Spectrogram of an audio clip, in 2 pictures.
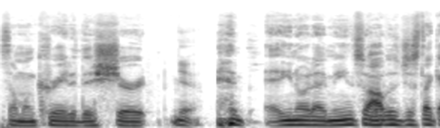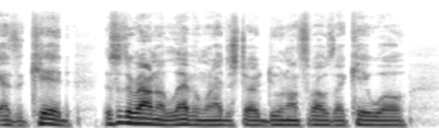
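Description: Against a quiet background, a man speaks at a very deep, low pitch with ordinary pitch variation and a dry sound with no echo. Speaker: podcast guest. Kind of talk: interview answer. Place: studio. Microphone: studio mic.

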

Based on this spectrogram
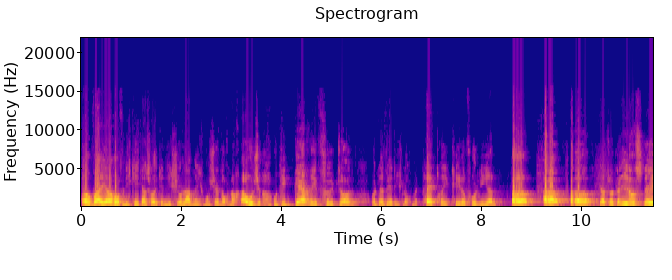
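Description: A man puts on a character voice pitched high for a man, with lively intonation and big swings in loudness. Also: moderate pace. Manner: upbeat.

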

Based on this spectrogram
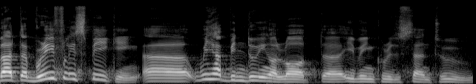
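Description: A man with a Japanese accent and very wide pitch swings. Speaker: ambassador; interviewee. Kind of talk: interview. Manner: hesitant, many fillers. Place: studio. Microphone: lapel.

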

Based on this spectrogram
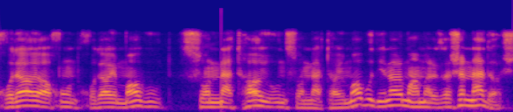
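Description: A man's medium-pitched voice with lively intonation at a moderate pace, over a quiet background. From Iran. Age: 60s. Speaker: poet and historian; poet. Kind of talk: political history discussion. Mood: serious, reflective, aggrieved. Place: home room. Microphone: video call.

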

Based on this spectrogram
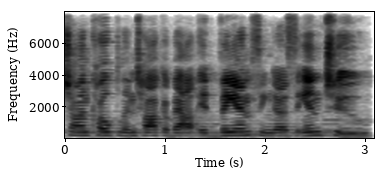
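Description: A woman's voice over clear background music. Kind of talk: event speech. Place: hall. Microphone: handheld.

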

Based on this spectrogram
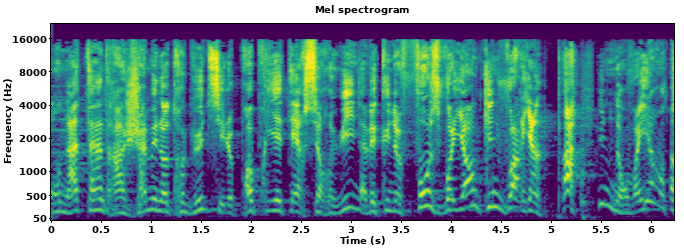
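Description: A cartoonish character voice at a moderate pace over clear music in the background. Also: man, high pitch for a man. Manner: dry, sarcastic, irritable.

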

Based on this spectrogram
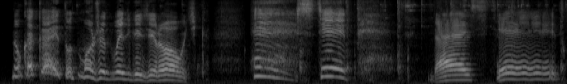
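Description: A man with a high pitch uses a raised, projected voice with very wide pitch swings, talking at a very slow pace broken by long, frequent pauses. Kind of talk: comic fairy-tale film acting. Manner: fawning, bossy to underlings.

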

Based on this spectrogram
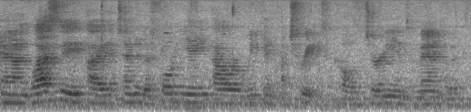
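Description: A man at a fairly quick pace, with noticeable background noise and audible room echo. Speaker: guest. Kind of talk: lecture. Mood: humorous, engaged. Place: classroom. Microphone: camera far.

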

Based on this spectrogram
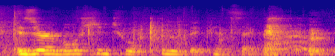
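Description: Noticeable background noise and audible room echo around a woman's voice of medium pitch. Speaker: school board chair. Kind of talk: public meeting. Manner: hesitant, many fillers.

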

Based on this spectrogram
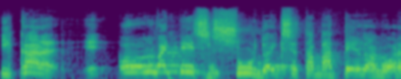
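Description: The speaker talks at a fairly quick pace with lively intonation. The background is quiet. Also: man. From Brazil. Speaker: podcast host and musician; podcast host. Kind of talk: casual chat. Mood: lively, animated storytelling. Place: studio. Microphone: studio mic.

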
